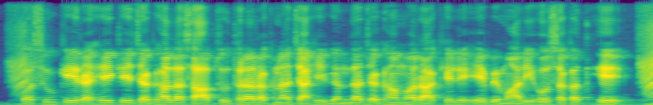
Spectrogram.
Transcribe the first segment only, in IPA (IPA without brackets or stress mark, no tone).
p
